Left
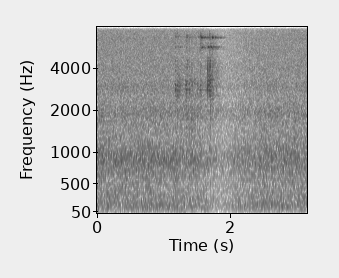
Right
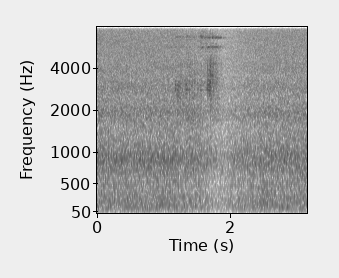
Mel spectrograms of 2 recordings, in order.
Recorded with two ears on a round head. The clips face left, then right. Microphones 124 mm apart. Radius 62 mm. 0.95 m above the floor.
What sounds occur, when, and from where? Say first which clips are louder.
1.2 s keys jangling: left 1 dB; 55° left (ahead or behind), 8.5 m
